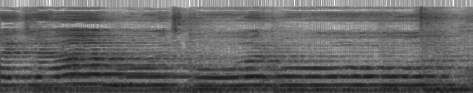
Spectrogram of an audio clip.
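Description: A young woman singing a slow melody in long held notes, accompanied by acoustic guitar.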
